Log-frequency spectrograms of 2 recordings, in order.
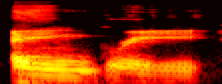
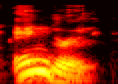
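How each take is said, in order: First: The word is said in an ominous, dramatic tone. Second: The word is said in an ordinary, neutral tone. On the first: "It's like angry" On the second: "it doesn't say it in a normal tone, like angry"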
